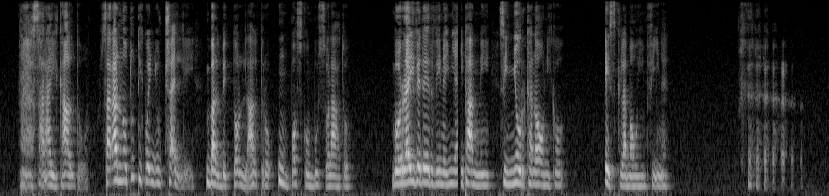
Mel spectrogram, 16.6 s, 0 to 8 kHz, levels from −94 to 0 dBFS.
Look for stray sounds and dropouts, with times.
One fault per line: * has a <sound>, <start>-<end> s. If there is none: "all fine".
* has a dropout, 9.2-9.2 s
* has a laugh, 14.8-16.1 s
